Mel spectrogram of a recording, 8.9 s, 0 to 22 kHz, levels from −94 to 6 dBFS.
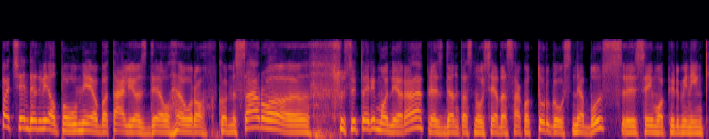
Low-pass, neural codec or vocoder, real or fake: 7.2 kHz; codec, 16 kHz, 2 kbps, FunCodec, trained on Chinese and English, 25 frames a second; fake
